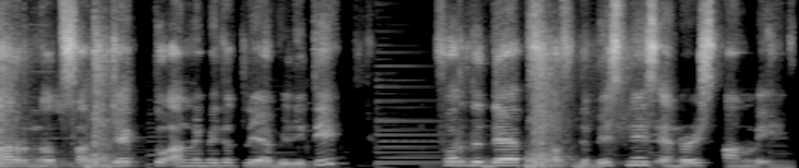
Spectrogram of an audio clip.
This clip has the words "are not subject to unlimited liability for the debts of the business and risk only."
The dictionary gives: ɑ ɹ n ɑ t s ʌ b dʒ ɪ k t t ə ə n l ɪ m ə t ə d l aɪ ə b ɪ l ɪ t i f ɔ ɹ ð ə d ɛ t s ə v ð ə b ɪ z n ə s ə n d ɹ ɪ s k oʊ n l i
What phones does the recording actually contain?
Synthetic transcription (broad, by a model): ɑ ɹ n ɑ t s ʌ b dʒ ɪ k t t ə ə n l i m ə t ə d l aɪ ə b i l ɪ t i f ɔ ɹ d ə d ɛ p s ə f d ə b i s n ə s ə n d ɹ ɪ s oʊ n l i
